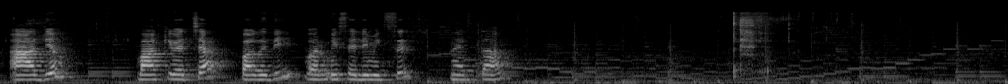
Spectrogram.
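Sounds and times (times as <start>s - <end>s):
background music: 0.0s - 10.0s
spoon scraping glass dish: 7.3s - 8.0s.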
